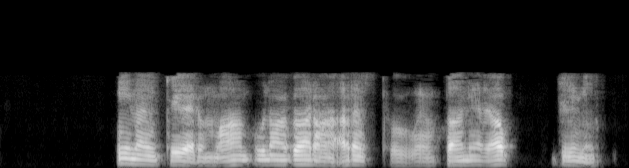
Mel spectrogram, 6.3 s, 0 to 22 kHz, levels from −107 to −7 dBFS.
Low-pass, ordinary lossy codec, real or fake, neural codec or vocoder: 3.6 kHz; MP3, 24 kbps; fake; codec, 24 kHz, 1 kbps, SNAC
